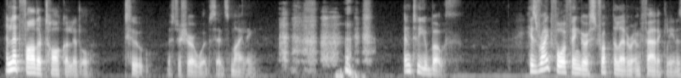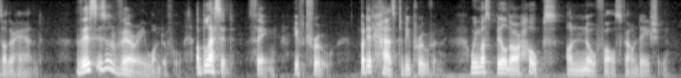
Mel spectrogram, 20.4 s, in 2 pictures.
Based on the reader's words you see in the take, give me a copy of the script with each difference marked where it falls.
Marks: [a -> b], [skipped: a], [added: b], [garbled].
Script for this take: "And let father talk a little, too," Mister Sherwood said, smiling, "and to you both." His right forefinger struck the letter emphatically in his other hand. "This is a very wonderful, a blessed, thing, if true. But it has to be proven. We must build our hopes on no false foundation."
"And let father talk a little, too," Mister Sherwood said, smiling, "and to you both." His right forefinger struck the letter emphatically in his other hand. "This is a very wonderful, a blessed, thing, if true. But it has to be proven. We must build our hopes on no false foundation."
